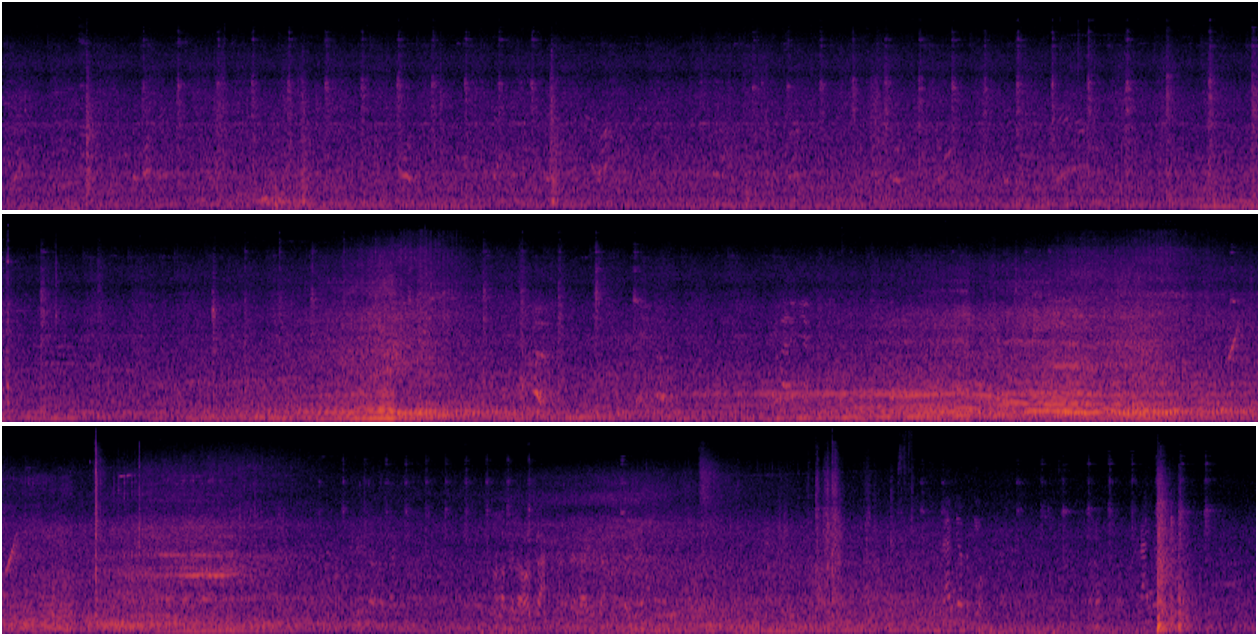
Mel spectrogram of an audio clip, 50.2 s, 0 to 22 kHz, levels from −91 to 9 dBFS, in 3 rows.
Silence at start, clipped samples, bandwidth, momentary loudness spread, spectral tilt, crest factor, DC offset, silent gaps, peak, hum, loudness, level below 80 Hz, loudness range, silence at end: 0 s; under 0.1%; 16 kHz; 14 LU; -5 dB/octave; 24 dB; under 0.1%; none; -16 dBFS; none; -42 LUFS; -56 dBFS; 12 LU; 0 s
